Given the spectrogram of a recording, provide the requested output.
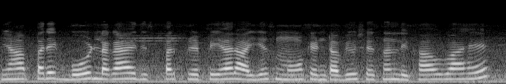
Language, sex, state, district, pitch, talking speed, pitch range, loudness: Hindi, female, Uttar Pradesh, Lucknow, 240 Hz, 190 wpm, 230-250 Hz, -14 LUFS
